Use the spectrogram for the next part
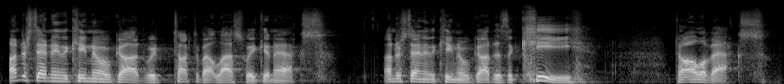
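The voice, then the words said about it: Speaks with a noticeable accent. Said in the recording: “if you can't understand my accent”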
